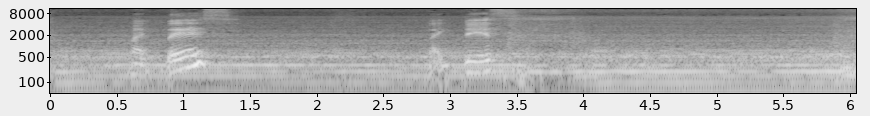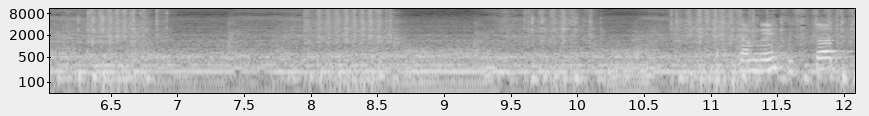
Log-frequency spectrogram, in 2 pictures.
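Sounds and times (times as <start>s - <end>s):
sewing machine motor hum: 3.2s - 12.0s
sewing machine needle strokes: 6.1s - 7.0s, 7.9s - 8.7s, 9.4s - 12.0s.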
